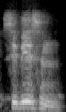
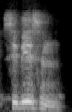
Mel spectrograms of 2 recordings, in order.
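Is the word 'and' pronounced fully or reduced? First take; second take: reduced; reduced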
